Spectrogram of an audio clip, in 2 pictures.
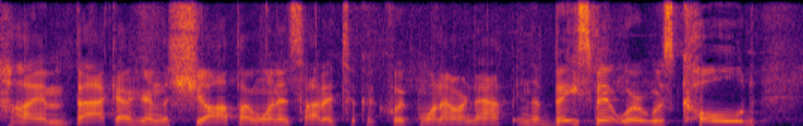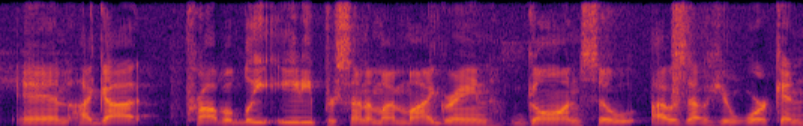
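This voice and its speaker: The voice moves at a moderate pace with fairly even intonation. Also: man. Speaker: diesel truck vlogger. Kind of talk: casual vlog chat. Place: garage. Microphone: phone near.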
